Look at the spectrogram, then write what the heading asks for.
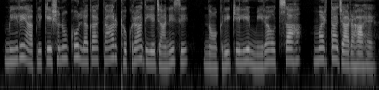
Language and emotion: Hindi, sad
